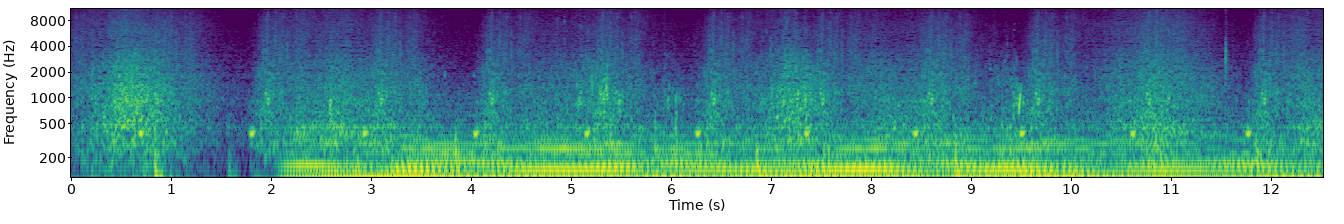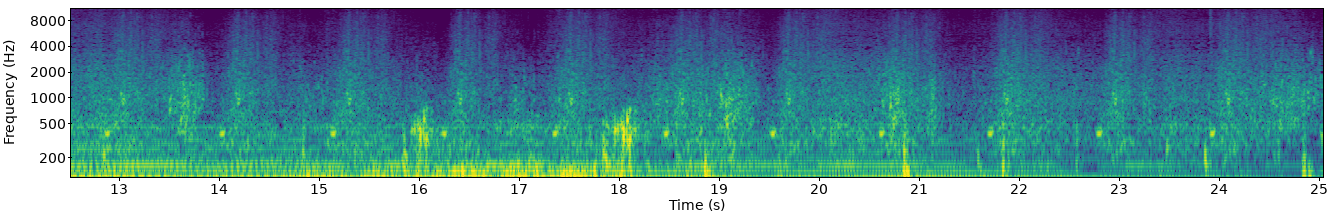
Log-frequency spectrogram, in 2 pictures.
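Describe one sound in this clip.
Gentle waves lap around a small boat.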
